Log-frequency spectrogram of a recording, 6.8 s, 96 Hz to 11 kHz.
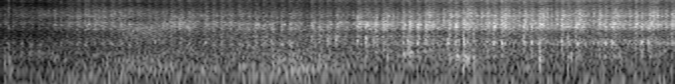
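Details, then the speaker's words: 2011 Jeep Grand Cherokee 3.6L with used engine and harness cranks steadily but won't start; with key turned, tester shows no power at ignition coil circuit, ground suspected; codes P0202, P2303, P2311, P2314. "we have no power. Looks like we have no power. I wonder if we got a ground."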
